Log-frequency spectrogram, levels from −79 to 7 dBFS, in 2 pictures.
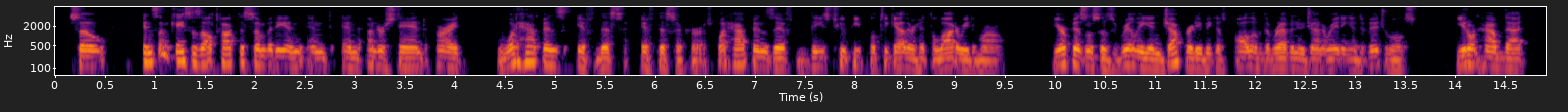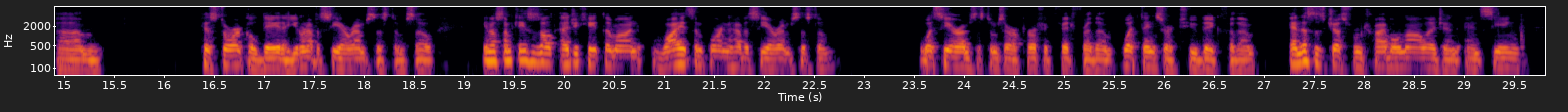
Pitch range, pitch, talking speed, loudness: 105-145 Hz, 110 Hz, 205 wpm, -25 LUFS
